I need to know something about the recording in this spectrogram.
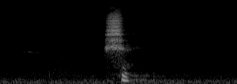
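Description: A woman answers briefly and softly, close by.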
